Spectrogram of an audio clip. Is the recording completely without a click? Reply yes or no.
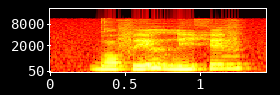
yes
